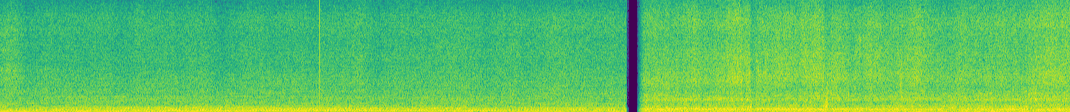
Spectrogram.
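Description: Fishing boat's outboard motor running steadily at cruising speed, a constant engine drone with wind and spray noise from the hull. The sound cuts out for an instant about six seconds in, then the same drone continues.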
